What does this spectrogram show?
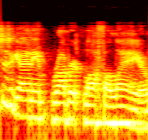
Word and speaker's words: La Follette: party and this is a guy named robert lafollet or la follette as he usually pronounced it and he comes from wisconsin which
